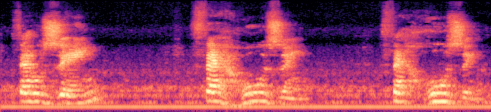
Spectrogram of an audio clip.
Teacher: então a penúltima sílaba que é a mais forte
